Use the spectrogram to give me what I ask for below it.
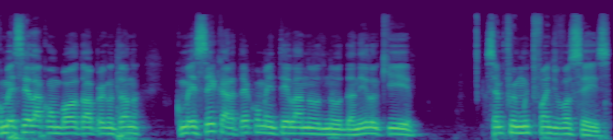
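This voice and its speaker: Very fast and at medium pitch, a man talks with fairly even intonation and very even loudness. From Brazilian coast (caiçara region). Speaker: comedian and impressionist. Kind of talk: casual chat.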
